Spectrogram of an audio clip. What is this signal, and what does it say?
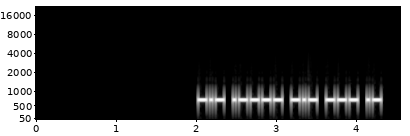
Morse code, heard as a keyed tone, about 32 wpm, 700 Hz. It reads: K1KOA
